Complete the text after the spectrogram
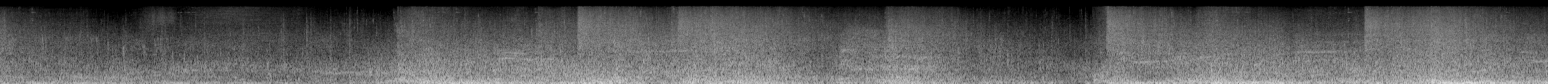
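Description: A huge beast growls and roars loudly.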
